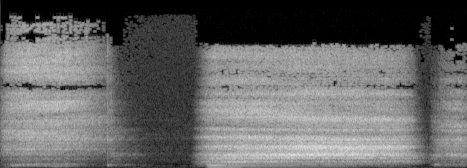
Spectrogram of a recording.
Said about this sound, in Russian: И первое, что нужно сделать, это начать дышать. Кроме того, э, такое более медленное, глубокое дыхание, когда, э, когда выдох длиннее, чем, чем вдох, раза там, в два,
